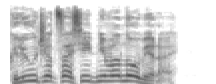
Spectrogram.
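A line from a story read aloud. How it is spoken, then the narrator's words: Shouted. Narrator (Russian): крикнул Лиззи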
